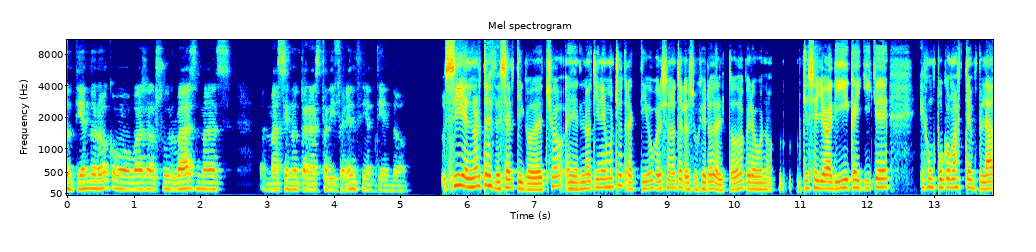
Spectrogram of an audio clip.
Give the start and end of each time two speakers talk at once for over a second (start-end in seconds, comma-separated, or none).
none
